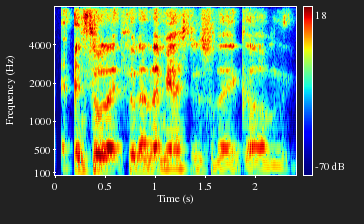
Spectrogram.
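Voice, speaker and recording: A man hosting an interview, asking questions in a loose, halting way with many restarts and fillers. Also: medium pitch, a little mellow. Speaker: interview host.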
